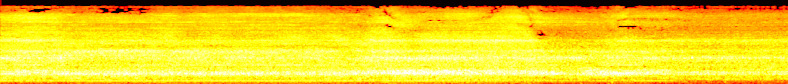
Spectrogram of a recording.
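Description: Hand-held hair dryer blowing a steady rush of air over wet, thinned paint on a canvas to push it around. A low hum under the blowing stops about eight seconds in, and the blowing gets a little quieter near the end.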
